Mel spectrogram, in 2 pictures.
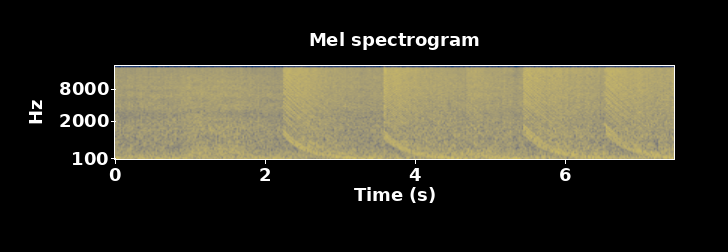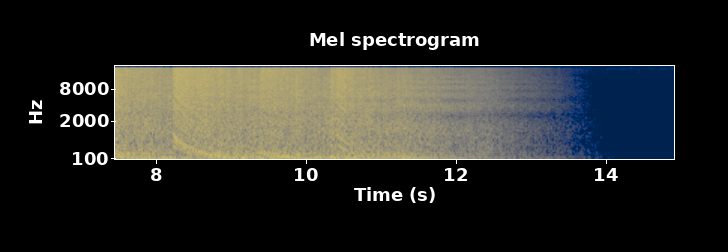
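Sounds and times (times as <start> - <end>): rumble of explosions: 0.0 - 13.6
laser weapon zaps: 1.2 - 9.6.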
